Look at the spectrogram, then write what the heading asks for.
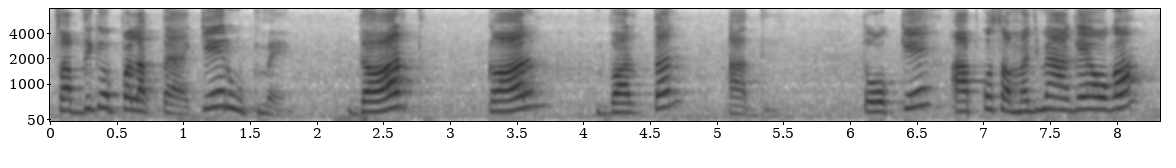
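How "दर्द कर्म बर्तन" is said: दर्द and कर्म called out much louder, the रेफ crisp; loud example words. Shown as a demonstration. Teacher drilling children, loud रेफ words. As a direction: hit each रेफ word loudly. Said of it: "रेफ जो ऊपर किसी".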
